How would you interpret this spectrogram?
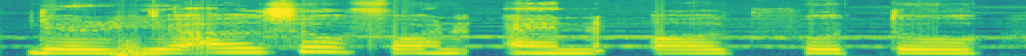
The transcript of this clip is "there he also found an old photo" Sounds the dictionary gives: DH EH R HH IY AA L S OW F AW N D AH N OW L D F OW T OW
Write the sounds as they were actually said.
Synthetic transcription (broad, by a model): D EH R HH IY AA L S OW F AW N AH N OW L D F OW T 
